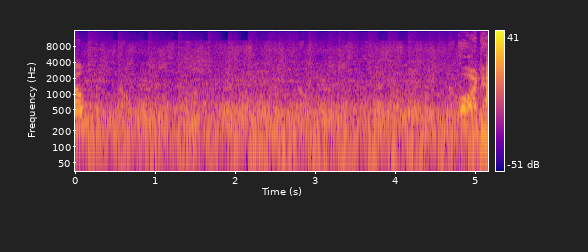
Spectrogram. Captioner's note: gallery chattering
